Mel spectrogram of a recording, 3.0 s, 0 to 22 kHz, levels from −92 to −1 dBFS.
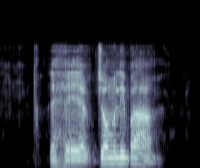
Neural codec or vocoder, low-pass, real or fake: codec, 16 kHz, 4.8 kbps, FACodec; 7.2 kHz; fake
